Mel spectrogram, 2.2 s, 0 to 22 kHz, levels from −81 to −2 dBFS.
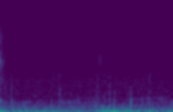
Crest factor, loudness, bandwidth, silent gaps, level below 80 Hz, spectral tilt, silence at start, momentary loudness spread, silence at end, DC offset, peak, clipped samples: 12 dB; -55 LUFS; 12 kHz; none; -52 dBFS; -6.5 dB/octave; 0 s; 5 LU; 0 s; under 0.1%; -32 dBFS; under 0.1%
